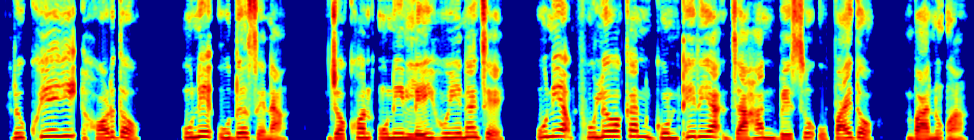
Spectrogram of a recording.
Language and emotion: Santali, sad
